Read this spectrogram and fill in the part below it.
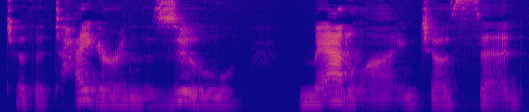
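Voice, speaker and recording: A middle-aged woman working as a preschool storyteller reads a picture book aloud to young children, tossing in simple explanatory asides. Her low-pitched voice moves slowly, with vocal fry, and sounds pushed and bright.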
